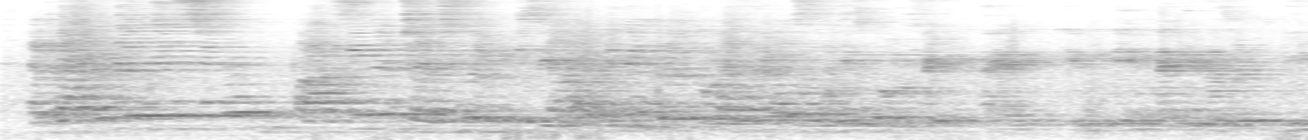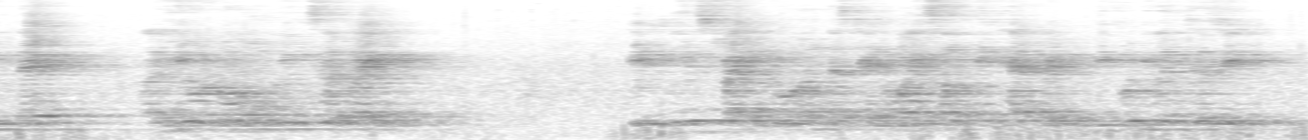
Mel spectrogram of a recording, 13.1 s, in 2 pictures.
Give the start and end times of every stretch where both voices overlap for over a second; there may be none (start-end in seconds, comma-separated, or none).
2.6-4.5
